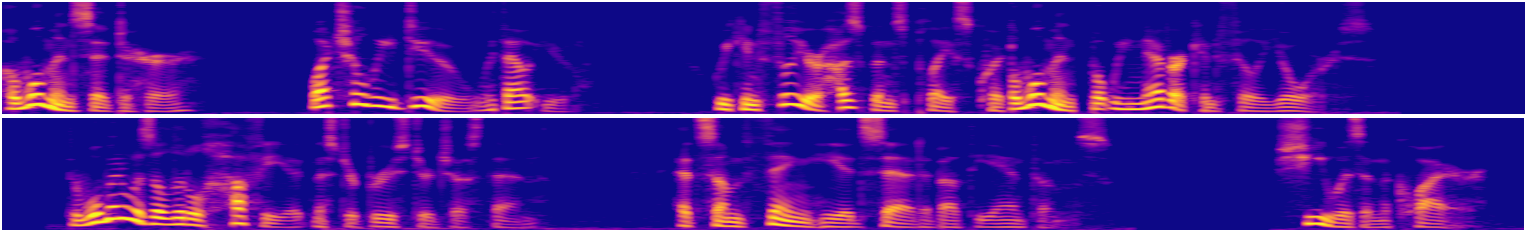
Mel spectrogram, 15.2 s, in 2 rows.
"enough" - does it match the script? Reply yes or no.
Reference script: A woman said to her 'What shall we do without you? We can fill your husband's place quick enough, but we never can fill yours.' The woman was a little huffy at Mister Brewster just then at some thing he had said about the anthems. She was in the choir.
no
